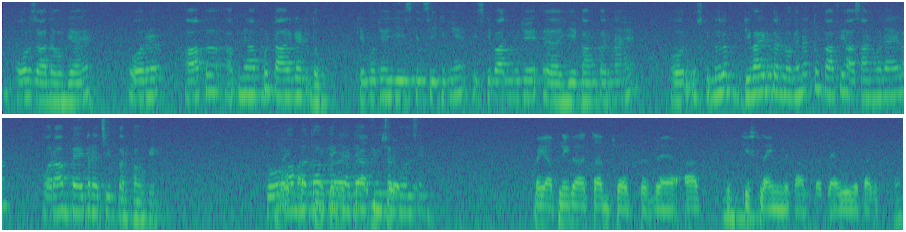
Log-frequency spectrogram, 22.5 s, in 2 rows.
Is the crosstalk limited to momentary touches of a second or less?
No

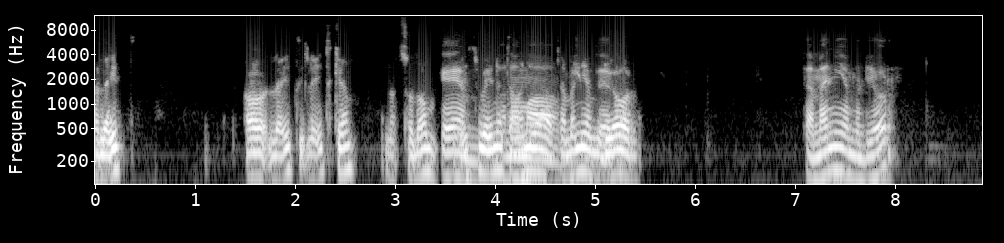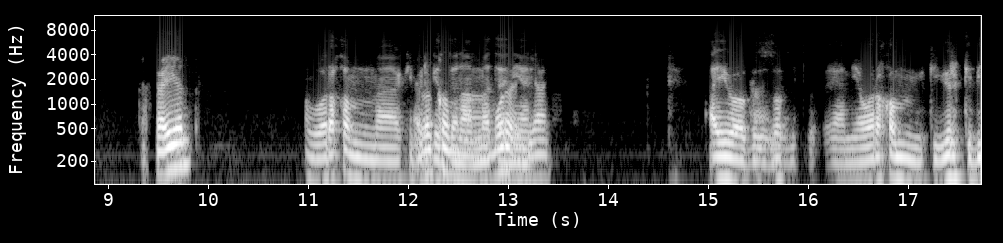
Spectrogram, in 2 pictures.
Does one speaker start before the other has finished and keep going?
Yes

